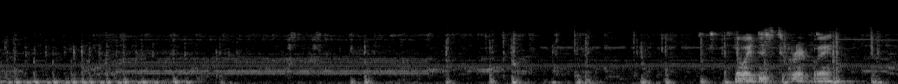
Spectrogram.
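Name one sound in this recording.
Retro video game music plays with electronic beeps.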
